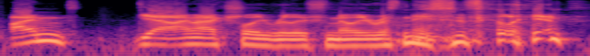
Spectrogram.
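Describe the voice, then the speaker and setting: A man chats casually over a game with some faint noise behind him. His pitch is middling and he speaks as a relaxed-format let's play co-host. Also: fast talker. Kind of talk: casual chat over gameplay. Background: video game sound.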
